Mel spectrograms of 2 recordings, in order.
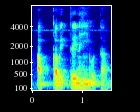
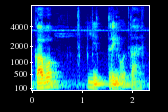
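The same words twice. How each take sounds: First: Said in the usual way. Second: कवयित्री said slowly, syllables drawn apart; slow correct form. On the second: Shown as a demonstration. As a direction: stretch out कवयित्री to show the right form. (कवयित्री धीरे और खींचकर सही उच्चारण)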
